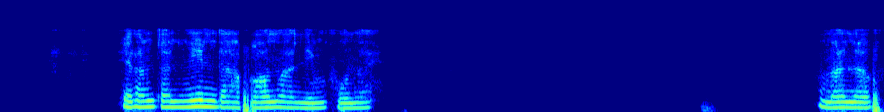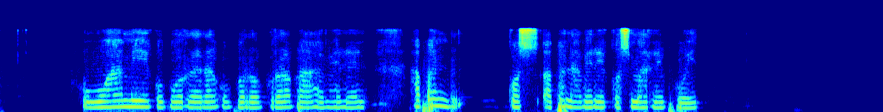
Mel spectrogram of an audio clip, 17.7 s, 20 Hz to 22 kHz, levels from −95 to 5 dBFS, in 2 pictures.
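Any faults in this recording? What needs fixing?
The whole recording, start to finish, carries Speex codec damage, and it's plainly audible. The speech comes across hoarse and grainy, which fits Speex running at a low bitrate, somewhere around 10 kbps. At that rate the codec has very few bits for the excitation signal, so the fine texture of the voice gets replaced by a rough approximation. Nothing is present above about 7.6 kHz, and the upper band sounds like a shaped noise fill rather than real detail. To prevent it, record or transmit with a higher Speex quality setting, or better a modern codec like Opus at a healthier bitrate.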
